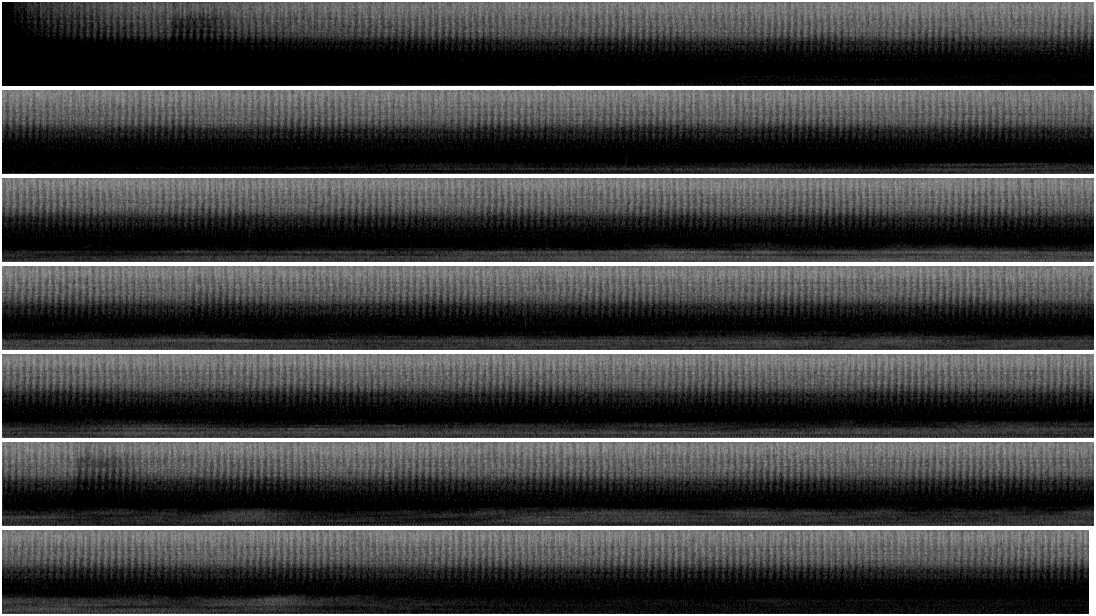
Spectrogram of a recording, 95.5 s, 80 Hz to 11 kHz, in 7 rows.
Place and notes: *Binaural - best listening with headphones.
This recording chronicles sounds of nature typical of summer nights juxtaposed against anthrophony. Sounds in the left and right channels exhibit acoustic energies and rhythmical textures.
In the sound: Crickets, soft winds, car engine, wings and voice of an unknown bird.
Gear: Soundman OKM with XLR and Adapter, ZOOM F4 Field Recorder.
